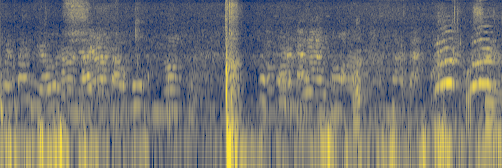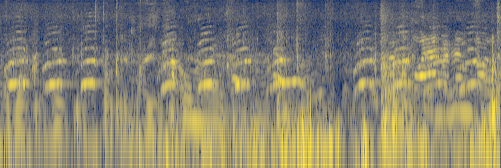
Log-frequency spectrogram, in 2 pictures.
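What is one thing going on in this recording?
A crowd of men and women talk and call out loudly nearby.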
